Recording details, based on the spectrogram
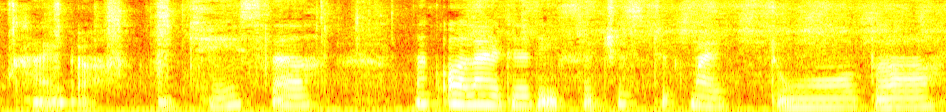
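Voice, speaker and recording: A woman giving a casual, chatty craft demonstration, thinking aloud in a rambling way with a loud, carrying voice, recorded without a separate microphone. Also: medium pitch, a little slow, gravelly. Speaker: craft tutorial host. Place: indoors at a home craft desk. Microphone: camera or phone without separate microphone. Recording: noisy room, no microphone.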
